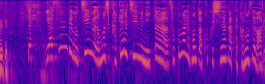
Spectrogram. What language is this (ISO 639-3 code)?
jpn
